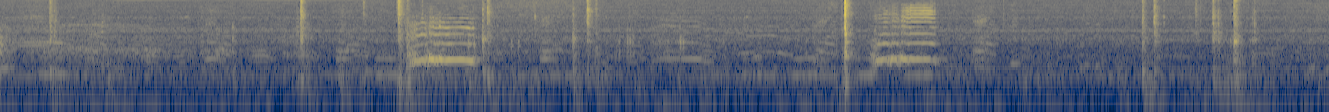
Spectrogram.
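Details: Many common cranes present: two clear bugling calls a couple of seconds apart with rich overtones, amid sharp clicks and knocks and faint distant calling.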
